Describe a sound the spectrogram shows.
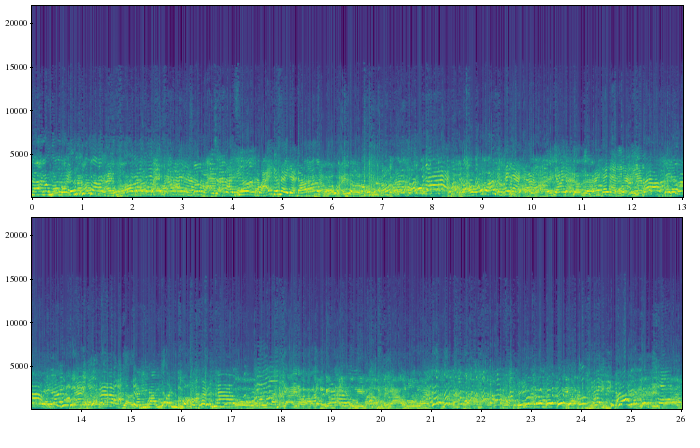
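Several middle-aged and elderly women talk and laugh together with animation, close by.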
